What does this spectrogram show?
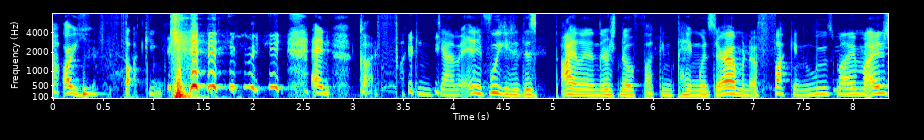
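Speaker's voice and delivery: loud, laughing imitation of a meltdown; mock exasperated outburst; freaking out. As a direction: retell a furious rant, cracking up at it. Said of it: "she's just freaking out".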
